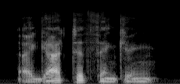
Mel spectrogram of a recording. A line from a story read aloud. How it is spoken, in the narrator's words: Yancey said, and his voice was deeper, slower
